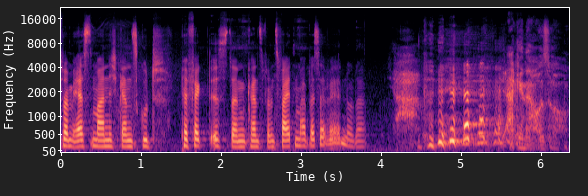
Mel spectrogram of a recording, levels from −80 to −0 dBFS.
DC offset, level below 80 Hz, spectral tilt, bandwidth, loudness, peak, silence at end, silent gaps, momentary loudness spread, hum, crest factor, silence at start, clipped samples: under 0.1%; -56 dBFS; -4 dB/octave; 18 kHz; -19 LUFS; 0 dBFS; 0 s; none; 11 LU; none; 18 dB; 0 s; under 0.1%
